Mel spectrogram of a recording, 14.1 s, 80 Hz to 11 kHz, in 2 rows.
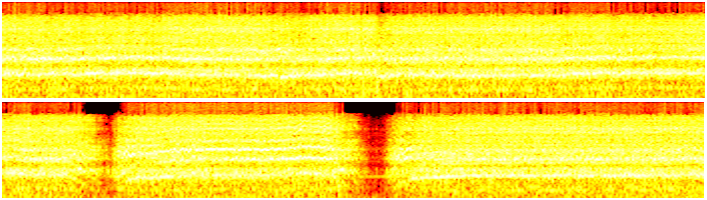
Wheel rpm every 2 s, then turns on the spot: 220, 200, 200, 200, 170, 130, 200.
none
